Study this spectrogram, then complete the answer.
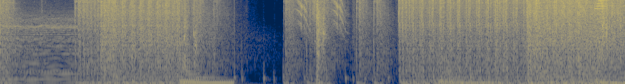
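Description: Rapid bursts of gunfire from the Arsenal video game, loud and close, with dense fusillade and machine-gun rattle filling most of the stretch, broken by a short near-silent gap and a few isolated shots before the firing resumes.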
